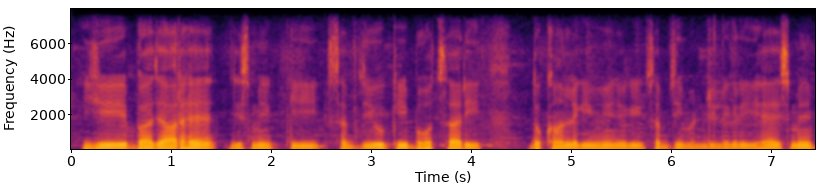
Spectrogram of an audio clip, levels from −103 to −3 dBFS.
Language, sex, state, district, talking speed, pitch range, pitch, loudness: Hindi, male, Uttar Pradesh, Jalaun, 170 wpm, 115-125 Hz, 120 Hz, -22 LUFS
